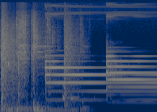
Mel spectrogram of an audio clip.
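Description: Two-note ding-dong doorbell chime from the Danganronpa video game, ringing out clearly with long sustained tones after a burst of busy game sound.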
